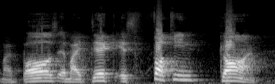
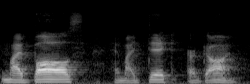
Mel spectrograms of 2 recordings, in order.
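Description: First: FUCKING GONE hit loud, high and slow; exasperated emphasis. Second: Said in the usual way. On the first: Retold or imitated. Telling listeners there's no way to put it, loud emphasis on "fucking gone". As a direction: punch out "fucking gone" word by word, loudly. Repeats the loss with exasperated force.

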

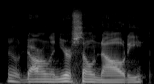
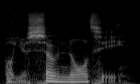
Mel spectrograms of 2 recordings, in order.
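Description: First: Lower, soft Southern drawl. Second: Slow, soft British mock come-on. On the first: Retold or imitated. Host trying dirty talk as Americans, imitated Southern drawl. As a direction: put on a teasing American Southern accent. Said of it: "the Southern drawl". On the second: Host imitating British women's dirty talk, mock British accent. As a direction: imitate a naughty British woman, softly and slowly. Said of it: "Why do the Brits talk like school children?".

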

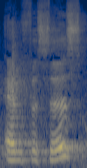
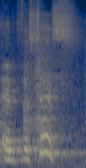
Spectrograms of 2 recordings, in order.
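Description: First: EMPHASIS with stress on EM; first-syllable stress. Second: EMPHASIS stressed on the final SIS, rising; last-syllable stress. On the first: Teacher showing emphasis can move, first-syllable stress. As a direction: hit EM at the start of EMPHASIS. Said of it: "emphasis at the beginning of the word". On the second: Teacher showing emphasis can move, last-syllable stress. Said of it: "on the last syllable". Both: Shown as a demonstration.

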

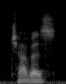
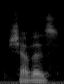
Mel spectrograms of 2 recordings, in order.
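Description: First: Chavez with a hard ch, unsure rising tone; unsure pronunciation. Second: Chavez with a soft sh, settled falling tone; corrected pronunciation. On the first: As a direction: try Chavez as chah-vez, asking. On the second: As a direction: say Chavez as shah-vez, confirming. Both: Shown as a demonstration.

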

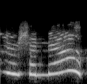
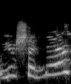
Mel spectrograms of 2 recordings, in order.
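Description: First: Alarmed shout. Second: Excited call. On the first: Retelling to the co-host her shout on set, a high alarmed yell. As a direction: repeat "yung Chanel!" louder and higher as a shout. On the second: Retelling her call to the co-host on set, a rising excited call. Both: Retold or imitated. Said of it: "Sabi ko".

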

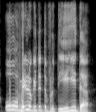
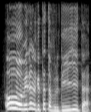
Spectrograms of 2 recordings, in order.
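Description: First: Porteño exagerado, agudo y cantado; acento de Buenos Aires. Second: Intento risueño de acento porteño; acento de Buenos Aires imitado. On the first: Shown as a demonstration. (acento porteño de broma) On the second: Retold or imitated. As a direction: copia el deje de Buenos Aires riendo. (imitación porteña ligera) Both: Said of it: "eso de Buenos Aires tiene que decir".

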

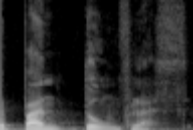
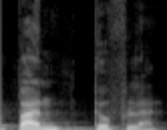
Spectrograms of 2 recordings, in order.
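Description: First: Pantuflas dicho como pantunflas, con n antes de la f; pronunciado con n. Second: Pantufla dicho lento, sin n y claro; pronunciación correcta. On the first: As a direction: mete una n: pantunflas. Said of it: "la gente dice pantuflas". (pronunciación incorrecta con n) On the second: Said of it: "Se dice pantufla". (pronunciación lenta y correcta) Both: Shown as a demonstration.

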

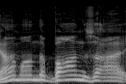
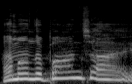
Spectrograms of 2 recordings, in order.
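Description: First: A lightly voiced kid showing off; little brother bragging. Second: Put-on high, childish sing-song brag; little brother bragging. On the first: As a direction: crow it like a proud little boy. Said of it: "he would make a big deal out of it and say". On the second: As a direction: crow it higher like a proud little boy. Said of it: "He just made this up".

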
